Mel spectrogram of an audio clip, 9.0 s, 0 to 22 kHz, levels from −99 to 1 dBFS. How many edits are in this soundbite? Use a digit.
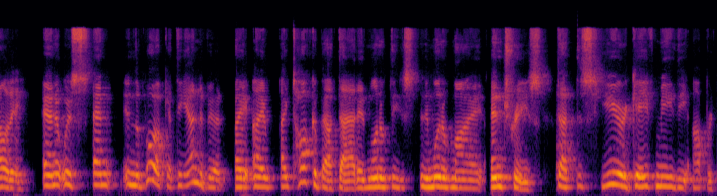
3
